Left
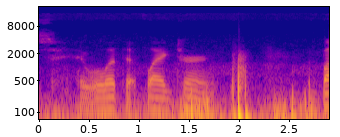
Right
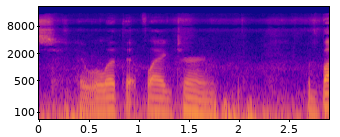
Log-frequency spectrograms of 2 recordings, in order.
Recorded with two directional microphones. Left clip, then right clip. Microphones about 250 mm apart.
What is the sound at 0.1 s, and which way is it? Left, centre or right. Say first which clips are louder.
Speech: even; centre.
